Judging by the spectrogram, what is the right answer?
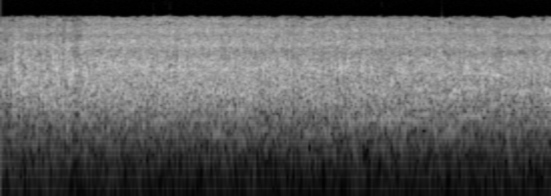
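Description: Steady applause from a crowd of clapping hands.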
